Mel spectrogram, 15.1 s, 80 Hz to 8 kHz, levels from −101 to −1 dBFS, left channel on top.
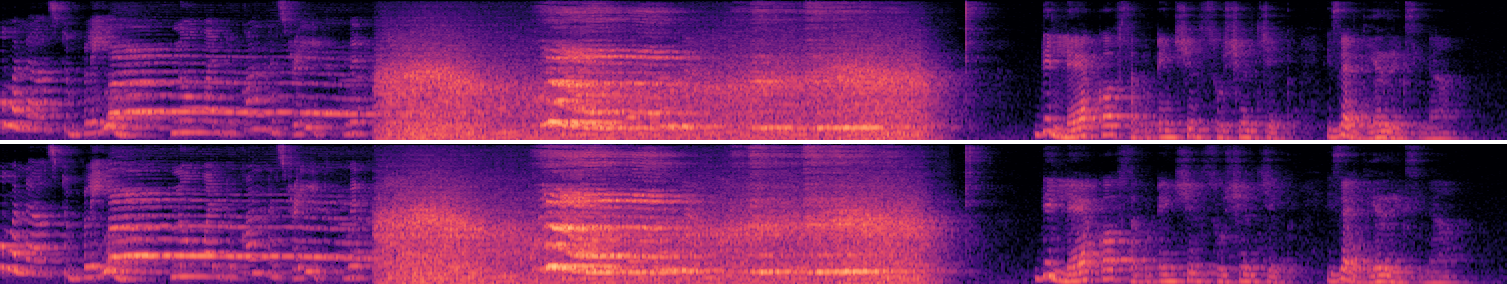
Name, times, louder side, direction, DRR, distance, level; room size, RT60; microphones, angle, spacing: voice 1, 0.0-1.4 1.7-6.2 6.5-8.5, right 1 dB, 20° right, 1 dB, 0.5 m, -42 dB
sound 1, 1.1-3.8 5.4-9.2, right 3 dB, 70° right, 0.6 m, -27 dB
sound 2, 3.7-9.2, equal, 50° right, 1.4 m, -33 dB
voice 2, 10.3-12.8 13.3-14.5, left 1 dB, 35° left, 2 dB, 0.6 m, -37 dB
6.0 x 2.4 x 3.7 m, 0.96 s
head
